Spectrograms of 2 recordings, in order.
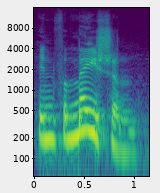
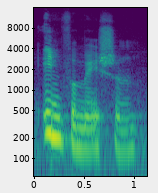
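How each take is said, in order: First: The stress falls on the third syllable. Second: The stress falls on a different syllable. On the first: The speaker calls it right. "primary stress is on may. So you speak it as information" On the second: The speaker calls it wrong. "not information"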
